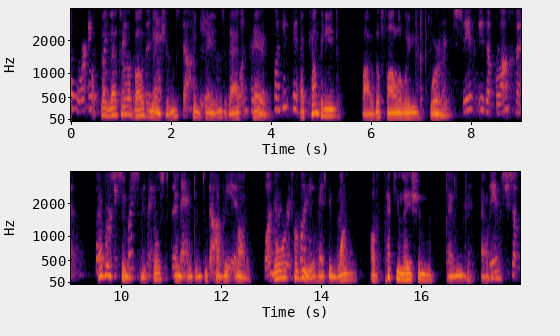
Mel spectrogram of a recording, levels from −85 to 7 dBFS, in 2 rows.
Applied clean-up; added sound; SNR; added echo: neural mask model DeepFilterNet 3.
